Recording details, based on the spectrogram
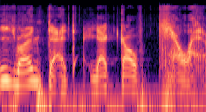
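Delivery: mimicking voice, mocking. Mimicking the other player's last line back at them: mocking imitation of other player. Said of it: "You sound so".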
